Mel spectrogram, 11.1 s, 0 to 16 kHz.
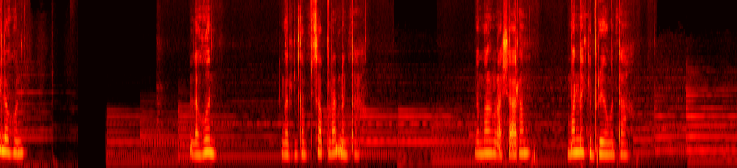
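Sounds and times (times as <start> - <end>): soft music with held chords: 0.0 - 11.0.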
